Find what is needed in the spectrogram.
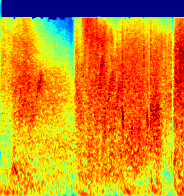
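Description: Anime fight sound effects: a dense run of fast whooshes and swishes with low hits underneath, breaking off briefly about a second in and then carrying on.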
